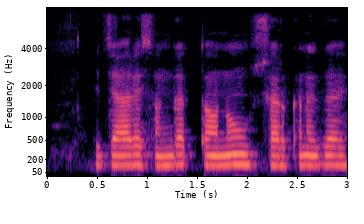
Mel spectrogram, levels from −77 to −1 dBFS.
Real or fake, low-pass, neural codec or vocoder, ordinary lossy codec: real; 7.2 kHz; none; AAC, 32 kbps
